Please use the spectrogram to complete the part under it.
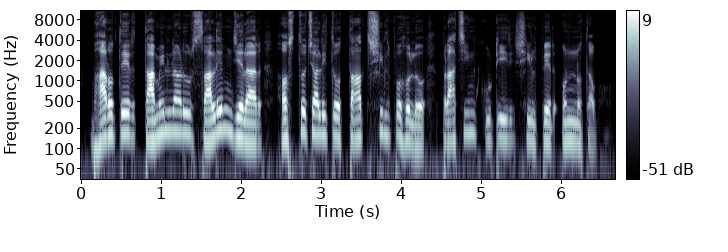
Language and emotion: Bengali, neutral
